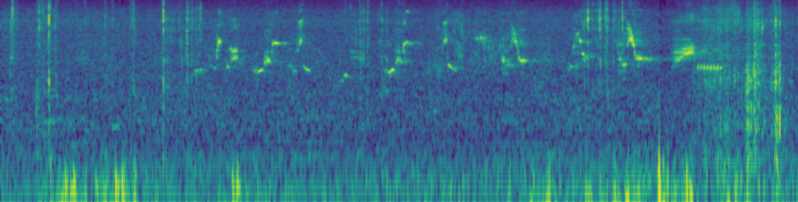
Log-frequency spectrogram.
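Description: Small birds chirping in quick repeated short notes, over rustling, clicks and soft thumps of fish being picked out of a cast net on grass, with one sharper thump near the end.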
